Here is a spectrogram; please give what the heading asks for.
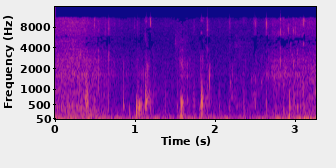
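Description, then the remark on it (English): Quiet sipping and swallowing of water, with a string of soft, irregular wet clicks and small gulps over a low background hiss. No one speaks. “Let me get a drink.”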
